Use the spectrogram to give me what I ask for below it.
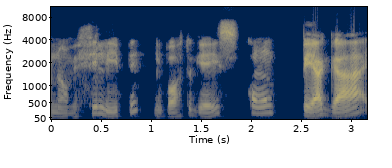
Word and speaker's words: Felipe: i para e e você pode escrever com e e pronunciar Felipe com i mesmo já que o português isso é muito comum em português que um e átono seja pronunciado como I Então s S variações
